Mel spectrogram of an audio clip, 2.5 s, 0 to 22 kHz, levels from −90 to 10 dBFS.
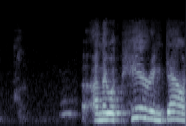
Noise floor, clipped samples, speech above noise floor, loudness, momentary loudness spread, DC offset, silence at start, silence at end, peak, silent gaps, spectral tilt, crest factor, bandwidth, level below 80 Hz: -67 dBFS; under 0.1%; 48 dB; -20 LUFS; 12 LU; under 0.1%; 0.85 s; 0 s; -6 dBFS; none; -7 dB/octave; 16 dB; 9.4 kHz; -72 dBFS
